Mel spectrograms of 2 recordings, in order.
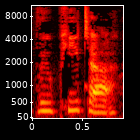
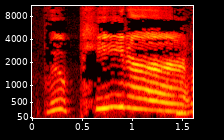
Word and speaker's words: Blue Peter: And when I first heard them refer to it, I thought they were saying Blue Pita. Because they don't pronounce their goddamn R's.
